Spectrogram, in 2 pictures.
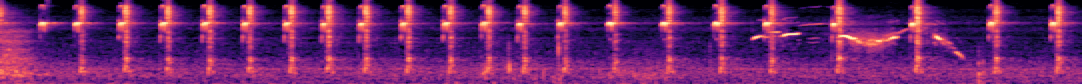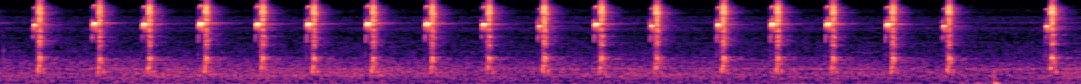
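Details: Steady run of sharp, dry squirrel clicks repeated nearly three times a second for over thirteen seconds, with a brief squeaky bird-like note mixed in around the middle.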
